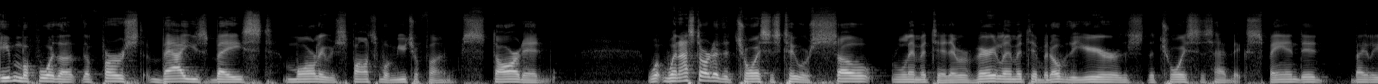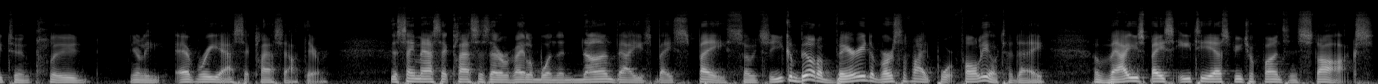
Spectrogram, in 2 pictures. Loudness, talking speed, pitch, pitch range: -25 LUFS, 160 wpm, 115 Hz, 105-125 Hz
